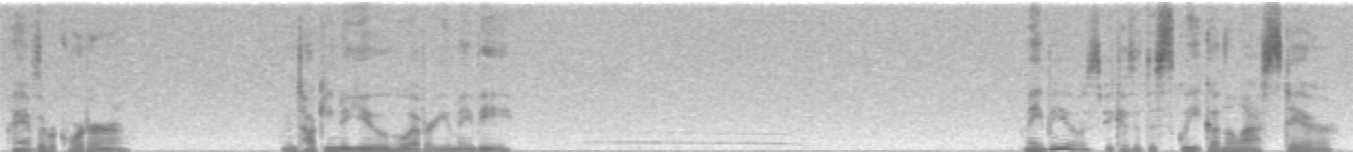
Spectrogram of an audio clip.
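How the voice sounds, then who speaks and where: An actress playing an uneasy, brooding woman who haltingly records her account in a horror drama, with a husky, gravelly voice. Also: on the low side, warm tone, poor audio. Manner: halting, brooding, breaking into whispers.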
